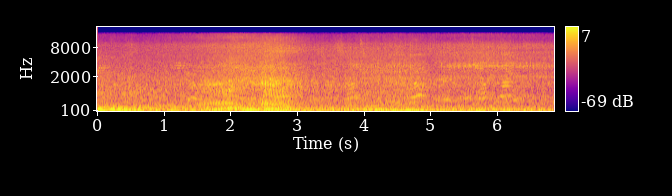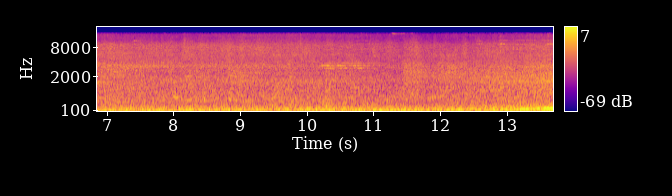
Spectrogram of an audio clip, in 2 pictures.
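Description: Car engines hum and idle steadily nearby in street traffic.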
